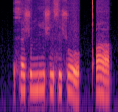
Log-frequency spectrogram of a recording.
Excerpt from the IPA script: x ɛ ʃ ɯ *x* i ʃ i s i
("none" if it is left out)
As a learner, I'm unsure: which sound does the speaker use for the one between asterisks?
ŋ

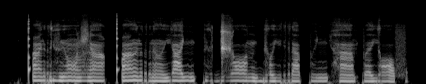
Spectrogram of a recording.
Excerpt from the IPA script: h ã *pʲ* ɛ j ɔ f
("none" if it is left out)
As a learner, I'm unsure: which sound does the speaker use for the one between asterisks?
p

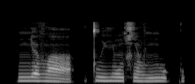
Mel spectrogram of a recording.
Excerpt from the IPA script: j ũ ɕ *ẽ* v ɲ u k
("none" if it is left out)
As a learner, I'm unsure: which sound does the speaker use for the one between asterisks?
ɛ̃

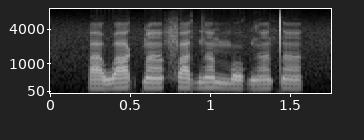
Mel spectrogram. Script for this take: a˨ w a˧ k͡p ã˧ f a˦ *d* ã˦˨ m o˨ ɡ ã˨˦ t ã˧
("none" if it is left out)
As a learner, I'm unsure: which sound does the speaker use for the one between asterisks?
d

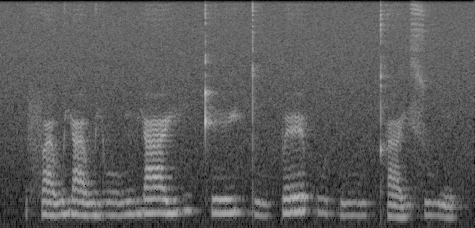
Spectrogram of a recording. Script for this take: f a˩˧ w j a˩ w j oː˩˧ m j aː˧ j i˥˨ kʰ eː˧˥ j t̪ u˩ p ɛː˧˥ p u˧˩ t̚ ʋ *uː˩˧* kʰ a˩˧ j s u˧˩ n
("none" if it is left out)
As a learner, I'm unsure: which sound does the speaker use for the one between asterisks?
uː˩˧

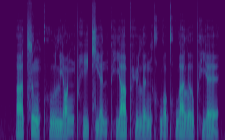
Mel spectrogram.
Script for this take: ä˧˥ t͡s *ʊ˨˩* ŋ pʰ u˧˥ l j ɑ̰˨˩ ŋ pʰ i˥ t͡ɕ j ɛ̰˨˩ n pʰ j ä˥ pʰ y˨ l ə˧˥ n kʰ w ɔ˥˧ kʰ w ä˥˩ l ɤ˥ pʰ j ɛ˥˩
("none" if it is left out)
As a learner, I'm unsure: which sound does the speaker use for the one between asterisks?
ʊ˥˩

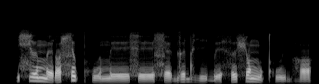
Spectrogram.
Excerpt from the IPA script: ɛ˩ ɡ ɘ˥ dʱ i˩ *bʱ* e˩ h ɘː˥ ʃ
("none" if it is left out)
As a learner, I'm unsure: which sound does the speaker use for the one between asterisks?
ɓ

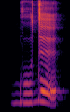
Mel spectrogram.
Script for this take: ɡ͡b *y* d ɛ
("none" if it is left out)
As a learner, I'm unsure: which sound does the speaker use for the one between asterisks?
u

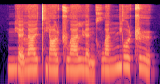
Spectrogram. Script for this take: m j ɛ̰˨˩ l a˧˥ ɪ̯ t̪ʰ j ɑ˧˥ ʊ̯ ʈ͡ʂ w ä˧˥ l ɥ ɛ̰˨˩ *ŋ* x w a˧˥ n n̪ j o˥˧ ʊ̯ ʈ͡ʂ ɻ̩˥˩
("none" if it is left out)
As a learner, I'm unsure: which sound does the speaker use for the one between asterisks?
n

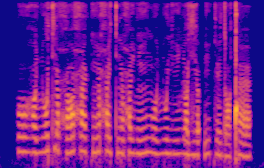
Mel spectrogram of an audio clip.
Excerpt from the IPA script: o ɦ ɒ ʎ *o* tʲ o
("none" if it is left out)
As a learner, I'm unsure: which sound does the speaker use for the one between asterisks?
o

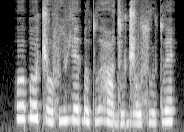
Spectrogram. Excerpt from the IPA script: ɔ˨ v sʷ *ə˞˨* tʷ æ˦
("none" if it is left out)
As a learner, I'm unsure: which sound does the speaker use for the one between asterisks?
ə˞˨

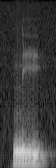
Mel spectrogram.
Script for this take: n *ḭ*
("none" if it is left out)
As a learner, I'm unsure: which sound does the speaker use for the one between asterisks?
i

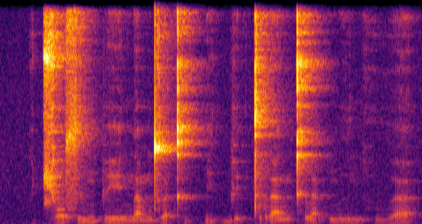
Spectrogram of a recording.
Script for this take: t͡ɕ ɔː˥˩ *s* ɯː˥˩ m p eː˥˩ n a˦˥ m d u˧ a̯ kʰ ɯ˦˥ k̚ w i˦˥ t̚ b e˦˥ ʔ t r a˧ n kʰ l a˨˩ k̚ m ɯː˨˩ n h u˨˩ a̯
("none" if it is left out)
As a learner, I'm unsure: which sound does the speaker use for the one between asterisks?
s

